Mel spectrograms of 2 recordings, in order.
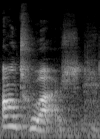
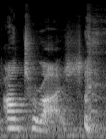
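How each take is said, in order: First: It is said with a French accent. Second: It is said with an English accent.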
